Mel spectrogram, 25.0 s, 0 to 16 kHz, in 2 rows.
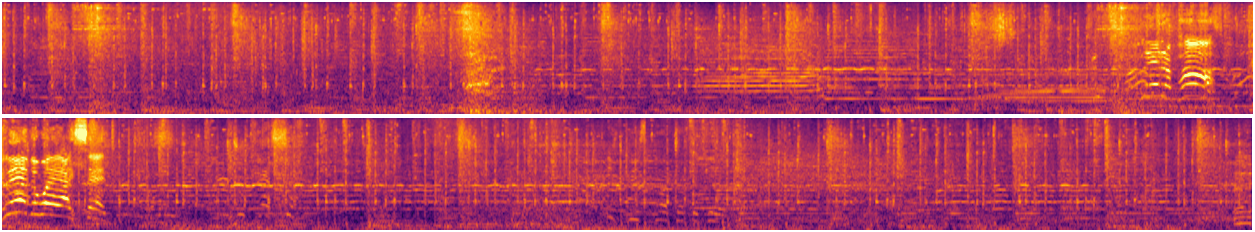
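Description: A horse gallops in The Witcher 3: Blood and Wine, with rhythmic clip-clop hoofbeats under spoken dialogue, game music and a whinny.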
